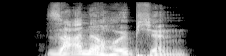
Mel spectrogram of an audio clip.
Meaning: 1. icing on the cake 2. dollop of cream on a drink
- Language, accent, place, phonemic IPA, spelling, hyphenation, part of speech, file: German, Germany, Berlin, /ˈzaːnəˌhɔɪ̯pçən/, Sahnehäubchen, Sah‧ne‧häub‧chen, noun, De-Sahnehäubchen.ogg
